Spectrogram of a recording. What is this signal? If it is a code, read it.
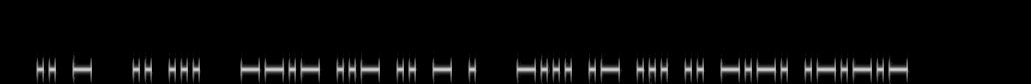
Morse code, heard as a keyed tone, about 20 wpm, 700 Hz. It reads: IT IS QUITE BASIC.
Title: Sentences from Top 1000 Words - Review Part 3 - 20wpm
